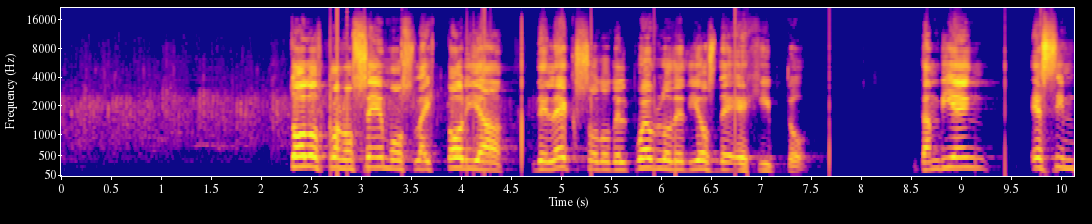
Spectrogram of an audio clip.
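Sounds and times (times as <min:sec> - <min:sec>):
church audience applauding: 0:00.0 - 0:03.6
speech: 0:02.3 - 0:07.5, 0:08.6 - 0:10.1.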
